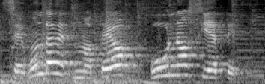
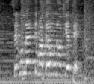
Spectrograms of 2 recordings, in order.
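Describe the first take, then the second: First: It is said at ordinary volume and pace. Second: It is said at a quick pace. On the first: "Ahora normal" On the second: "Ahora lo vamos a decir rápido"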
